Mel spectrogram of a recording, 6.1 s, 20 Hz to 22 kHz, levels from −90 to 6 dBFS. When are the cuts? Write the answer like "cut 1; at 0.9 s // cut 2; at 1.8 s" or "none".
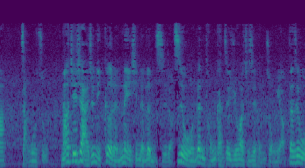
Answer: cut 1; at 3.4 s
